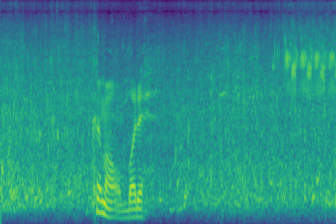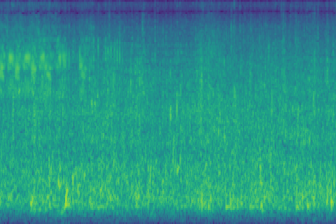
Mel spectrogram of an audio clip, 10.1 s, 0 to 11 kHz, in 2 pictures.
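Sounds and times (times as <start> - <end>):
river water rushing: 2.2 - 10.0
rapid high ticks: 4.1 - 6.9.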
